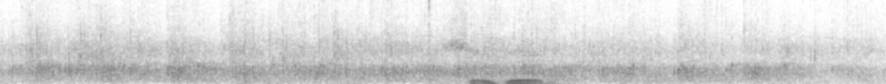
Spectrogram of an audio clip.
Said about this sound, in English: Can we give our worship team a round of applause?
